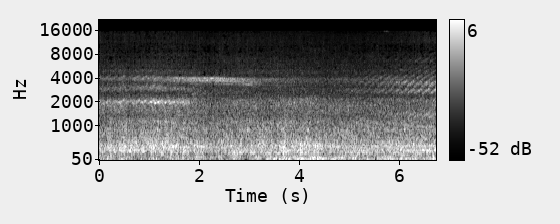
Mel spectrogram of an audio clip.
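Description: London Northwestern Railway Class 350 Desiro electric multiple unit passing close by: the steady rumble of its wheels on the rails, with a high whine that fades after the first few seconds.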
